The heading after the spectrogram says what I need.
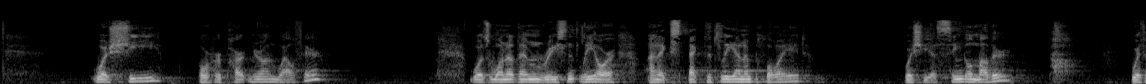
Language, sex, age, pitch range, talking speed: English, male, 60-79, 115-140 Hz, 110 wpm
